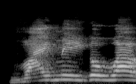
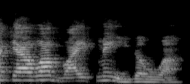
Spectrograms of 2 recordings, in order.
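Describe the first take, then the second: First: wife में ego हुआ repeated higher and louder, stress on हुआ; teacher's emphatic repeat, हुआ pressed hard. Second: Said in the usual way. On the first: Shown as a demonstration. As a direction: drive the point home by repeating it with weight on हुआ.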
